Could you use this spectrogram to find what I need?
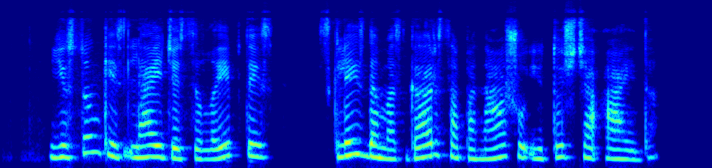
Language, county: Lithuanian, Alytus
